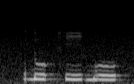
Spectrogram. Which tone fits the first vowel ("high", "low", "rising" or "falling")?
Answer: low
